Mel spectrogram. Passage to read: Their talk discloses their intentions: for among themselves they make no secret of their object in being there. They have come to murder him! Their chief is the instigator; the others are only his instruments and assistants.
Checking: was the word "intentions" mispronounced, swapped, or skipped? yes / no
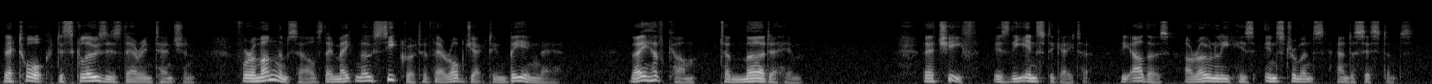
yes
